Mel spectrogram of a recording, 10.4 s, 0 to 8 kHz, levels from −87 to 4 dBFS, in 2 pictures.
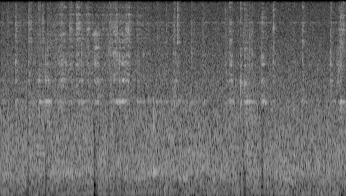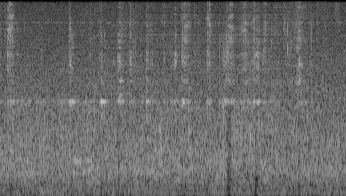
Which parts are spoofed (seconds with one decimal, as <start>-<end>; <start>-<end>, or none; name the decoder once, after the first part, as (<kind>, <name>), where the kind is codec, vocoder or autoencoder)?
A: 0.8-2.0 (vocoder, Vocos); 7.4-9.5

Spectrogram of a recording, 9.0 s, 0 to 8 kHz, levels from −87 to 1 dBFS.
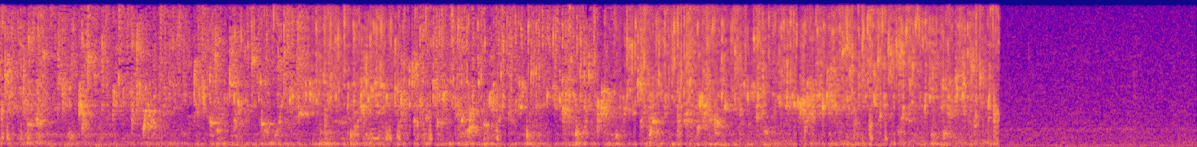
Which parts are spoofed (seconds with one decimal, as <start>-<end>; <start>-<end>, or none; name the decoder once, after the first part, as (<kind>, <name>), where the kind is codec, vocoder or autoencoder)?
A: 2.3-3.0 (vocoder, Vocos); 4.6-7.6

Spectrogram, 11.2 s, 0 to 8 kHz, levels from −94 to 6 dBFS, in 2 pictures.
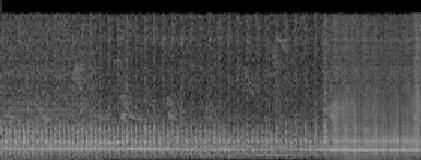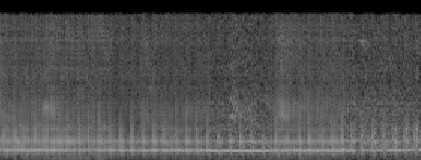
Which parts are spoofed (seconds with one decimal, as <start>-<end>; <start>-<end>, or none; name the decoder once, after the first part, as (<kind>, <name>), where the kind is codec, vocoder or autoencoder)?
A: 4.4-8.4 (vocoder, Vocos); 9.2-10.2

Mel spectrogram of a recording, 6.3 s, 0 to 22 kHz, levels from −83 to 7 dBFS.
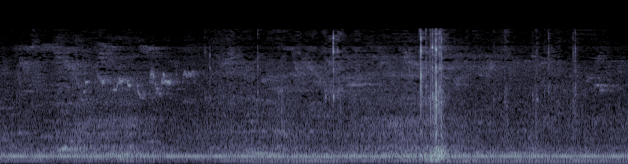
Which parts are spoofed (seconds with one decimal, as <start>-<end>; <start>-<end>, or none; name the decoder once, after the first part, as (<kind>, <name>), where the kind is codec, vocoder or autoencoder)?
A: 2.7-4.7 (vocoder, Vocos)

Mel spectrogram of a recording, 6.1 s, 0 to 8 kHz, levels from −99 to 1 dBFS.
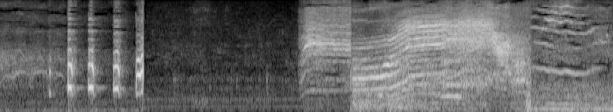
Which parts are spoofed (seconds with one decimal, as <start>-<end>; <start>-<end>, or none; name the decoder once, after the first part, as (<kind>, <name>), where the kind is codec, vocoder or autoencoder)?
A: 0.0-1.1 (vocoder, Vocos); 2.1-5.2

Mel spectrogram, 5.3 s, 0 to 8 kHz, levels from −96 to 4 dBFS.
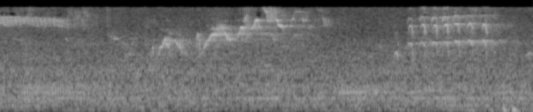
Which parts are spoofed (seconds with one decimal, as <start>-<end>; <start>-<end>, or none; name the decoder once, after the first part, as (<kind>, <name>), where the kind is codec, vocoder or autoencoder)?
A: none

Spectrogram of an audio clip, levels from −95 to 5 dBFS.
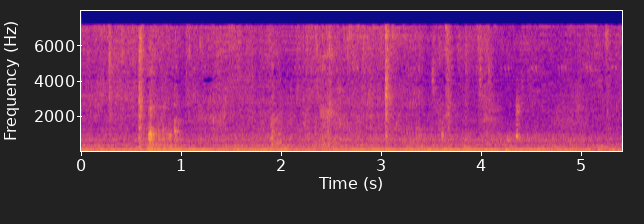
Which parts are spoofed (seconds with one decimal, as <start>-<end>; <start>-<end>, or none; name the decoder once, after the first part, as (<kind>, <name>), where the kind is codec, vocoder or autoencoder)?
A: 0.0-0.9 (vocoder, Vocos); 1.5-2.4; 3.3-5.0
